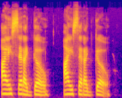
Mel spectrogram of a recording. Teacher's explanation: I 할 때 디귿 받침이 아주 가볍게 들리거나 솔직히 없어도 크게 문제되지 않아요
